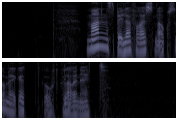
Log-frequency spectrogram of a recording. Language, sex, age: Norwegian, female, 49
